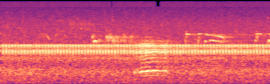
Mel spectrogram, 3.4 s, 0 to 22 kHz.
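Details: European nightjar churring in Cefn Ddu forestry, North Wales, UK, in May 2026, the first nightjar of the year, recorded at dusk or dawn: a dry, steady, mechanical trill that never pauses. A brief human voice cuts in, with thin high whistles behind.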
